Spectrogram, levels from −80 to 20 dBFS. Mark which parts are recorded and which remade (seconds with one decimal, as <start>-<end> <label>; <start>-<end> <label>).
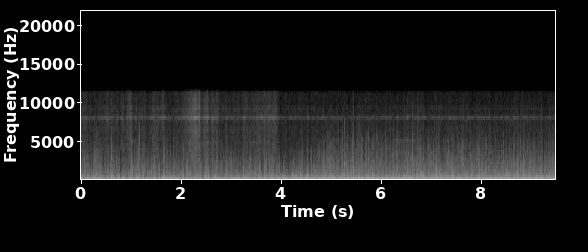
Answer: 0.0-5.3 recorded; 5.3-9.5 remade

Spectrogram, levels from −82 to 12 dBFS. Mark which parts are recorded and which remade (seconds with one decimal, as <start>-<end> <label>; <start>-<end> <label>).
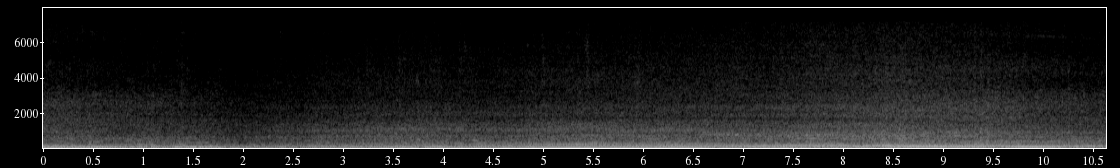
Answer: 0.0-2.2 recorded; 2.2-3.9 remade; 3.9-10.6 recorded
